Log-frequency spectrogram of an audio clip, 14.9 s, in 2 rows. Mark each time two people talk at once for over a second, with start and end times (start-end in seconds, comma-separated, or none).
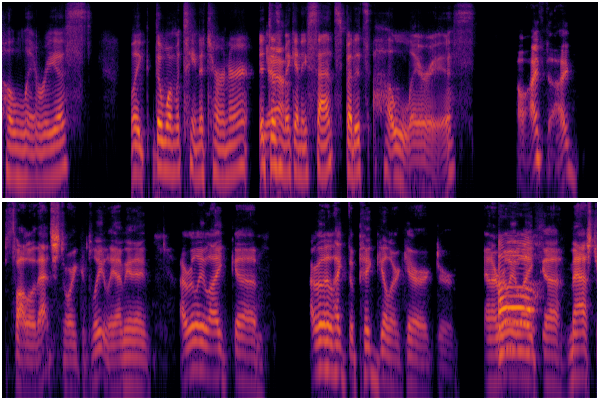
none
